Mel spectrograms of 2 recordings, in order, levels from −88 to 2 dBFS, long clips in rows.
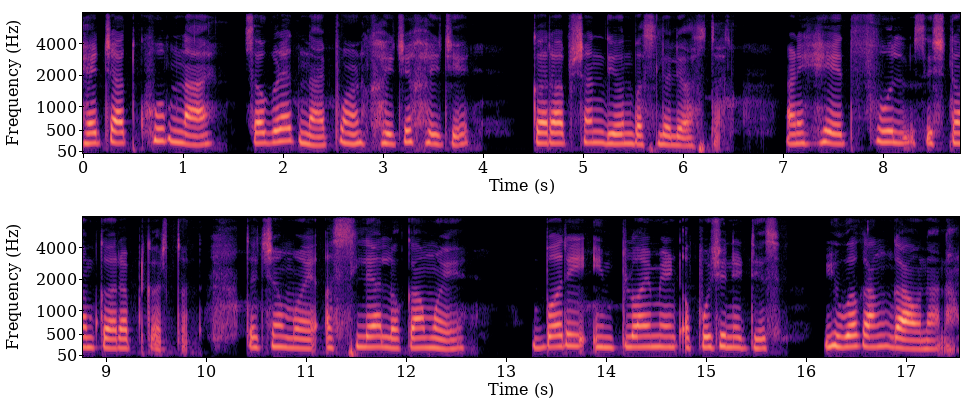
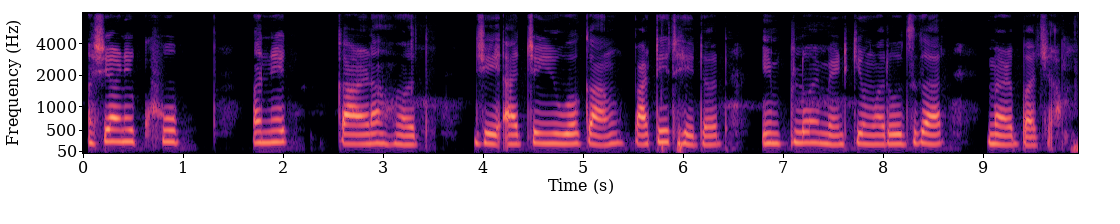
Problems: none marked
